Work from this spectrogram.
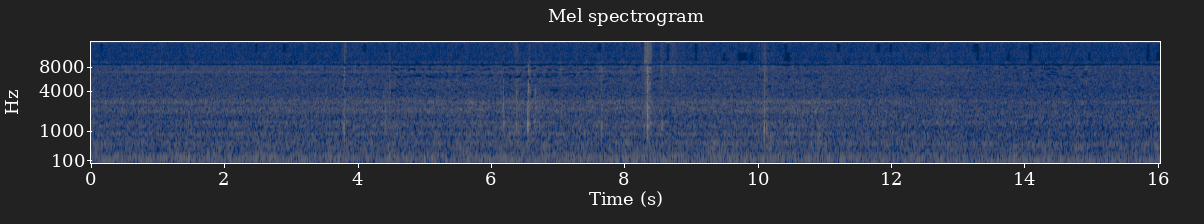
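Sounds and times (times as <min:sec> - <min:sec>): claws clicking on door scratcher: 0:05.8 - 0:09.1.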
